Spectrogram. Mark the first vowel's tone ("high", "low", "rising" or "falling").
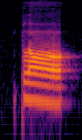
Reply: low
